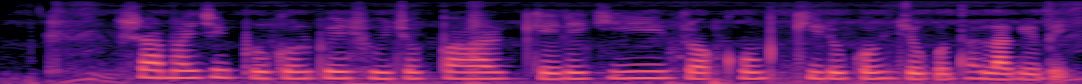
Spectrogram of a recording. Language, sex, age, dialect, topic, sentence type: Bengali, female, 18-24, Rajbangshi, banking, question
